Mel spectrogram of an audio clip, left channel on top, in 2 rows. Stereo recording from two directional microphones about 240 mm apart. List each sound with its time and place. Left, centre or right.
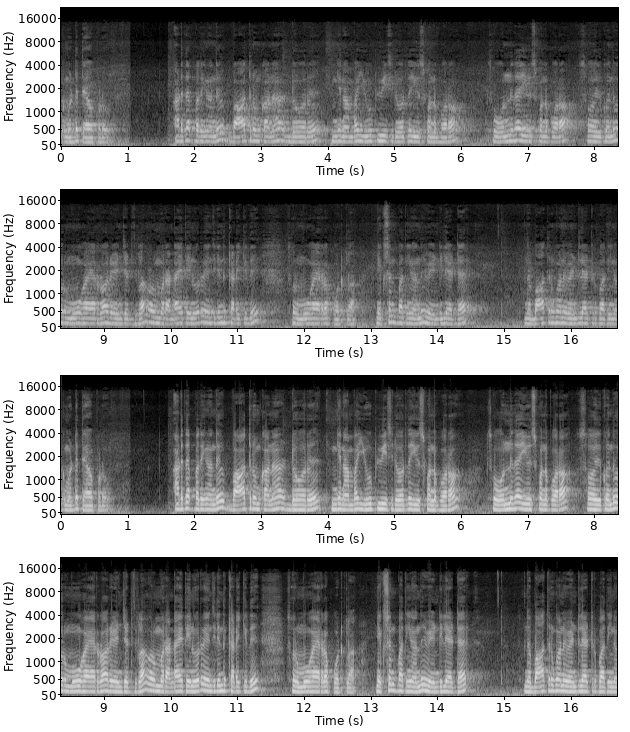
0.1 s a man's voice: right
1.7 s speech: right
